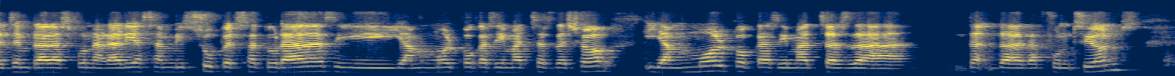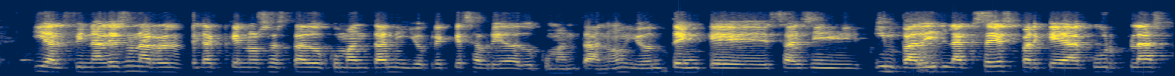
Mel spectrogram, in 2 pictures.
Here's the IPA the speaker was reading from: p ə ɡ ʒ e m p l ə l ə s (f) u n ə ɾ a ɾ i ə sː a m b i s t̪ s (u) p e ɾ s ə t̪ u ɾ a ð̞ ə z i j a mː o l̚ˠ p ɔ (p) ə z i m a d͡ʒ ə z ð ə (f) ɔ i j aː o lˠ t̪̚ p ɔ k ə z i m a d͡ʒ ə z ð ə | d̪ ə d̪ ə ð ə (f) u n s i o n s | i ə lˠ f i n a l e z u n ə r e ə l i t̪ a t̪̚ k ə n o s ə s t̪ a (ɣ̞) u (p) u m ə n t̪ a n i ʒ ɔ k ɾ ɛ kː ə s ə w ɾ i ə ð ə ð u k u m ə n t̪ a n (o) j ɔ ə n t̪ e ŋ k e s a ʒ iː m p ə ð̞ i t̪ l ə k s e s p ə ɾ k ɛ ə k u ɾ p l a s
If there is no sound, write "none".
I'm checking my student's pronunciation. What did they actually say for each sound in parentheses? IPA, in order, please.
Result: f, u, k, ʃ, f, ð̞, k, o

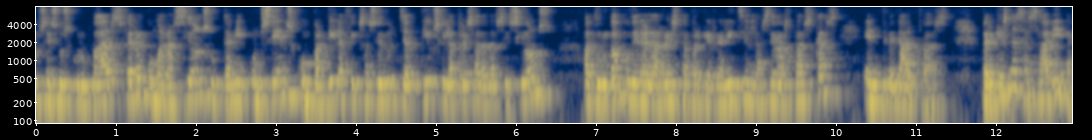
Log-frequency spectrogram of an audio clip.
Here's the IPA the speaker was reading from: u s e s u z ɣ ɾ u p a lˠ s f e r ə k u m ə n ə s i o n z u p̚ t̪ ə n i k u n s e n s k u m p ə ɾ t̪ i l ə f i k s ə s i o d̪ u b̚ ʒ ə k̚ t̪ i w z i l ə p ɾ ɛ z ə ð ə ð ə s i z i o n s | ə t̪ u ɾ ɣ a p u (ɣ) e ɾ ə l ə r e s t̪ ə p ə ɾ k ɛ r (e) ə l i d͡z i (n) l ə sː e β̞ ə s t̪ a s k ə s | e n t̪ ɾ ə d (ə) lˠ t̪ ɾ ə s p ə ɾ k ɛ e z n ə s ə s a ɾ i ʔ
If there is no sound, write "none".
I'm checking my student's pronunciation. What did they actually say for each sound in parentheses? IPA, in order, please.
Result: ð, e, n, a

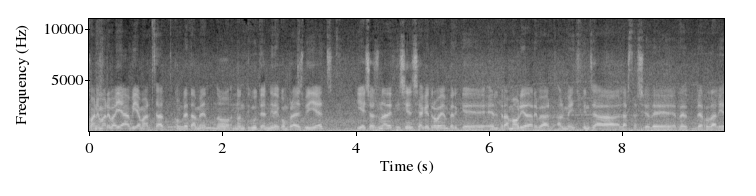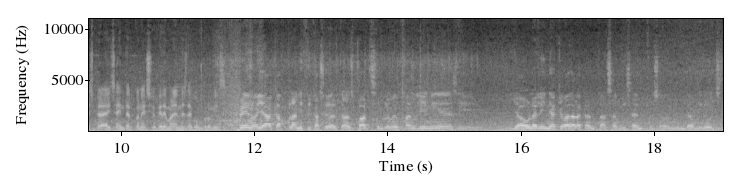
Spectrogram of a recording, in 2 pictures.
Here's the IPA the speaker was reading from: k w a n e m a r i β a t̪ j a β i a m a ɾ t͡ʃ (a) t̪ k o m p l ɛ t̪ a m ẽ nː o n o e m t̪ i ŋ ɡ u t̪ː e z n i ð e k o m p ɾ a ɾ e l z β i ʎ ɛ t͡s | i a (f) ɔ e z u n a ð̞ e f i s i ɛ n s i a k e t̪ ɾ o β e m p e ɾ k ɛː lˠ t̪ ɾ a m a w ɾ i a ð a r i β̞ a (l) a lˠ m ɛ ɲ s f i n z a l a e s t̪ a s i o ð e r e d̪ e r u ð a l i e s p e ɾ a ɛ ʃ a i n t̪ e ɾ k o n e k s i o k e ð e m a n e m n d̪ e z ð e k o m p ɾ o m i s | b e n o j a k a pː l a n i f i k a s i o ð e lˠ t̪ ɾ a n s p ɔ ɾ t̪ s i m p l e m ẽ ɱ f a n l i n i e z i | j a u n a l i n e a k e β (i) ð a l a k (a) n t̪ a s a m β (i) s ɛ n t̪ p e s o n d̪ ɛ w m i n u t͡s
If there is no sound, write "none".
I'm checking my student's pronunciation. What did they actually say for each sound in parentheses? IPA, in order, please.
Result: a, ʃ, ɾ, a, a, i

